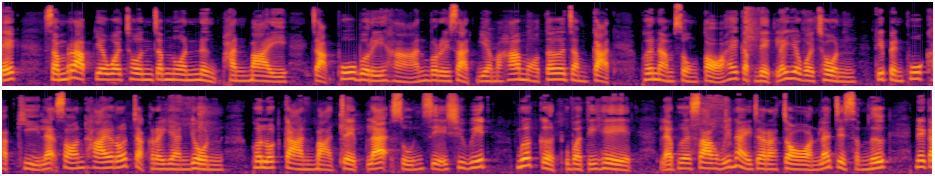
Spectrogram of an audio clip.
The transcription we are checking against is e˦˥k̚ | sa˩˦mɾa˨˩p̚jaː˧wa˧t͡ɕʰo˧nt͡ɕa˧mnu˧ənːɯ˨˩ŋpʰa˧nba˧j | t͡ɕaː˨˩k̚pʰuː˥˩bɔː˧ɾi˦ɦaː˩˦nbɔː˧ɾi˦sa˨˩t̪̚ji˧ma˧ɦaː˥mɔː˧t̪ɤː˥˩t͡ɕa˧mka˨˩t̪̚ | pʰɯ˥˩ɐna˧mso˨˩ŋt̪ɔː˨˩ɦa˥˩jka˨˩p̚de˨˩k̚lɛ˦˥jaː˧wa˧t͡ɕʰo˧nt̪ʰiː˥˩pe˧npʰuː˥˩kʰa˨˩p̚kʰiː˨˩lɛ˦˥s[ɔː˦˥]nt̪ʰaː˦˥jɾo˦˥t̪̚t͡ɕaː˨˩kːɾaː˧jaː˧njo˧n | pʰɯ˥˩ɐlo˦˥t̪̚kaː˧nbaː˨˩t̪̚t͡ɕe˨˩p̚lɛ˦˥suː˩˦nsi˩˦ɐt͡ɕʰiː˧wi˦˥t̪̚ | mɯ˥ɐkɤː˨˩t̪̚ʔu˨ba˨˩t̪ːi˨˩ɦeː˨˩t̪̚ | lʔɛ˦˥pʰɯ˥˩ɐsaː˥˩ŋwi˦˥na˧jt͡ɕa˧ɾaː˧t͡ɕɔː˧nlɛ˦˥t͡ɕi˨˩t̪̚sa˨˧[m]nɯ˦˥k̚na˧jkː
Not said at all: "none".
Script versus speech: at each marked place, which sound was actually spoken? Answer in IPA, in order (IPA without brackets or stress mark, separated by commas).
ɔː˦˥, m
